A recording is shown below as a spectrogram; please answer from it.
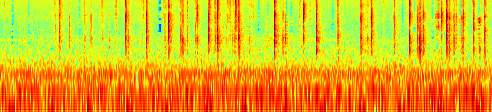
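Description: Long nails on one hand tap and scratch across the sequins of a blue reversible flip-sequin fabric bag. The result is a quick, irregular run of sharp, bright clicks over a steady low hum.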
